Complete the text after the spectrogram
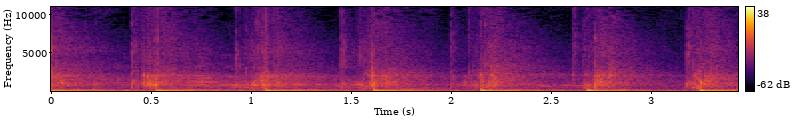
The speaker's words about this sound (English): Feel it? Now clap to the rhythm. Clap, clap. Feel like that DJ. One stomp. Two stomp.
